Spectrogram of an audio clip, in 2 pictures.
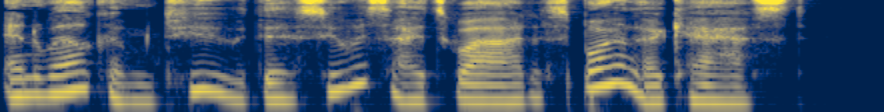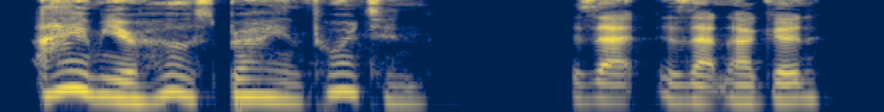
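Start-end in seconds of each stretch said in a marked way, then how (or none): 0.0-4.9 put-on calm podcast-host voice. Opening a podcast spoiler cast, speaker does a soothing NPR radio-host voice. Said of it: "let me get my podcast voice. ... I was just going NPR. Just trying to really soothe the tone".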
